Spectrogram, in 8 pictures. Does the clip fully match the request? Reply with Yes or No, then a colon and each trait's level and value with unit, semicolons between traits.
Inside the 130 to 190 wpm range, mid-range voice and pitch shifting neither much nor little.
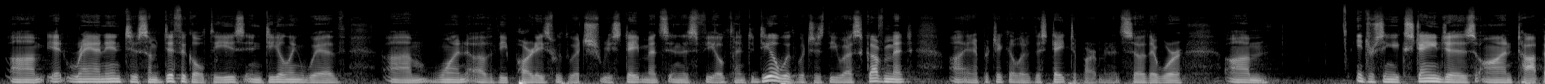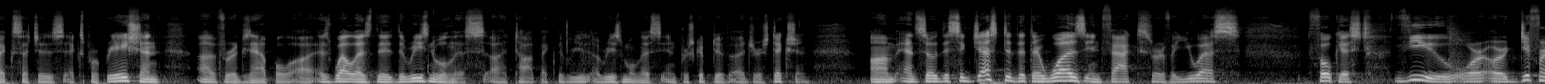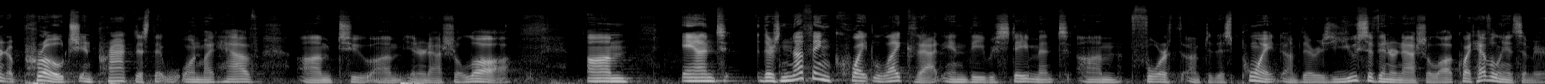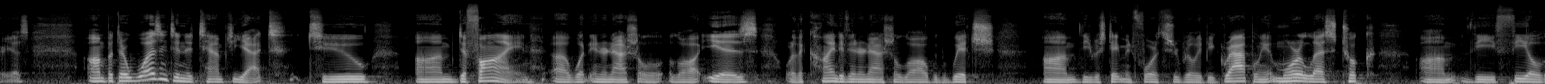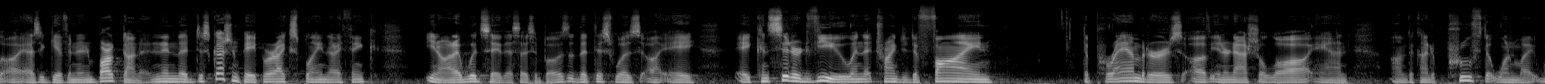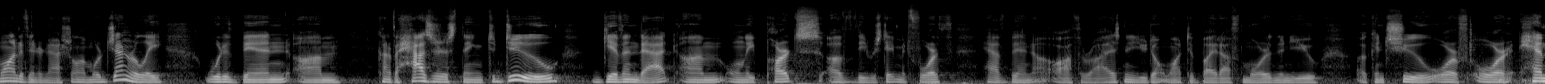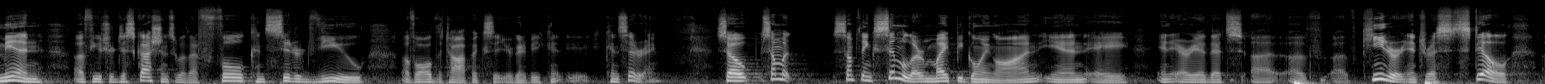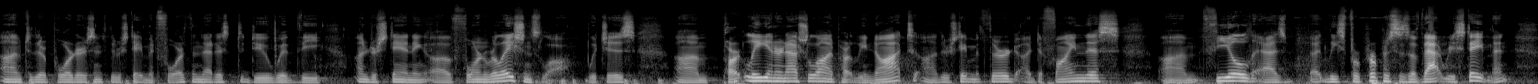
No: average, 170 wpm; low, 115 Hz; average, 4.2 semitones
